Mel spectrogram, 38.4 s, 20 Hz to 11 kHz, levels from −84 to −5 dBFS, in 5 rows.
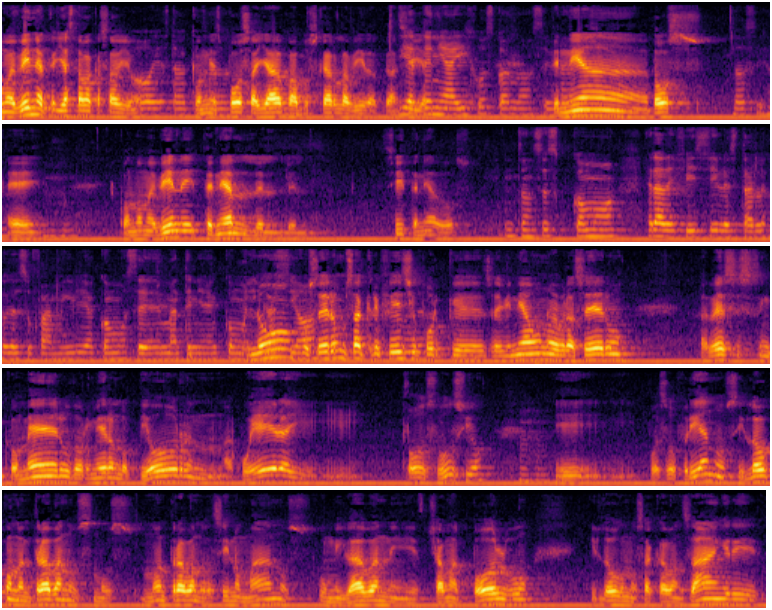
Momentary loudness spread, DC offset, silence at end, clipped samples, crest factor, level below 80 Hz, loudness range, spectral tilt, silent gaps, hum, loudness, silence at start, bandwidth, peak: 19 LU; 2%; 0 s; under 0.1%; 20 dB; -56 dBFS; 10 LU; -6.5 dB/octave; none; none; -19 LUFS; 0 s; 10 kHz; 0 dBFS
